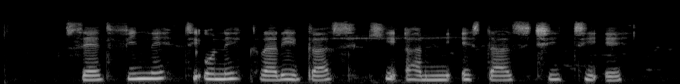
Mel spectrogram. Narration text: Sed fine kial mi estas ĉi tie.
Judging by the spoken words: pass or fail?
fail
